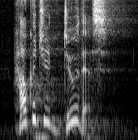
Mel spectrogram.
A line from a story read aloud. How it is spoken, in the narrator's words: pleaded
